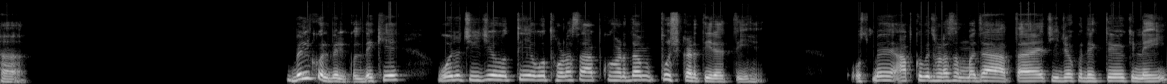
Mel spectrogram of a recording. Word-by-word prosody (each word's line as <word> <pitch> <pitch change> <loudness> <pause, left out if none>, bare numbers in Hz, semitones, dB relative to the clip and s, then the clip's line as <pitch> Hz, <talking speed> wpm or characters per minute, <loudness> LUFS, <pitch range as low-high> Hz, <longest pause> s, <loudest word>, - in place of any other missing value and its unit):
हाँ। - - -5 2.6
बिल्कुल, 245 - +4
बिल्कुल। 135 -2 -1
देखिए 205 +9 +2 0.4
वो 190 - +2
जो 210 - +3
चीजें 200 +1 -2
होती 200 0 +2
हैं, 215 - +4
वो 200 0 +2
थोड़ा-सा 195 +1 -1
आपको 190 +1 -5
हरदम 195 +2 0
पुश 220 -3 +1
करती 155 -3 +2
रहती 135 -2 -2
हैं, - - -12 0.9
उसमें 190 0 -2
आपको 175 +3 -1
भी 185 - +4
थोड़ा-सा 175 0 -1
मजा 160 +1 +1
आता 150 +1 0
है 155 0 +2
चीज़ों 160 0 -1
को 160 0 -5
देखते 150 +2 -1
हुए 160 0 +2
कि 150 - -4
नहीं, 145 +1 0
175 Hz, 155 wpm, -20 LUFS, 155-195 Hz, 2.6 s, बिल्कुल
